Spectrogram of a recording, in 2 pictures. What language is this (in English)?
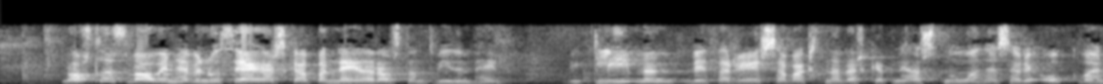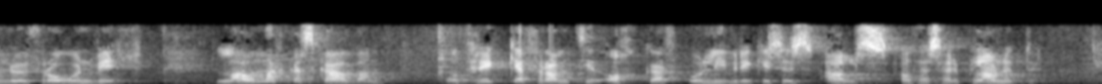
Icelandic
